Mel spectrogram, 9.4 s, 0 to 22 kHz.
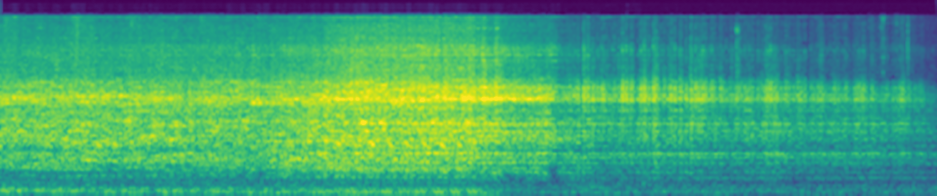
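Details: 2005 Ford F350 engine running with a steady clatter, then a loose rattle as the engine is switched off. The rattling noise happens at shutdown; cause not identified.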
